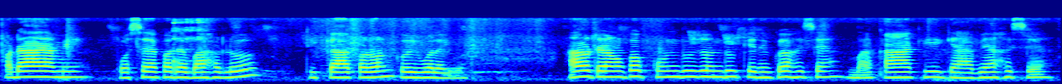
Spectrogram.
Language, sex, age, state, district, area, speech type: Assamese, female, 45-60, Assam, Majuli, urban, spontaneous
